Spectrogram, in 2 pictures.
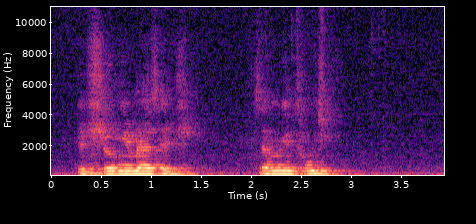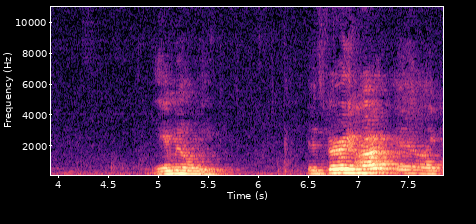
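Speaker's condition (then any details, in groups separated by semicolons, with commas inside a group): Cerebral palsy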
